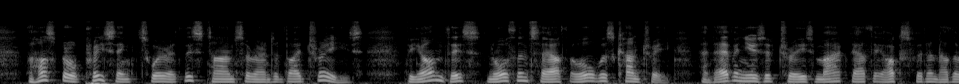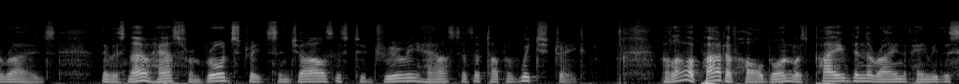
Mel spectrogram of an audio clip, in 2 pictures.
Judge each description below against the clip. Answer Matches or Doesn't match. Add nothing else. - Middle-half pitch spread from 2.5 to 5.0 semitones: Matches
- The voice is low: Matches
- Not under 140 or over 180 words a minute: Doesn't match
